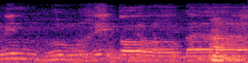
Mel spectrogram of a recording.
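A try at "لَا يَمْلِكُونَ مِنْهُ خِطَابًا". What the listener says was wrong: Hu pendek. Minhu khitaba.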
